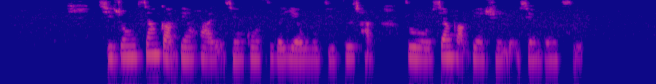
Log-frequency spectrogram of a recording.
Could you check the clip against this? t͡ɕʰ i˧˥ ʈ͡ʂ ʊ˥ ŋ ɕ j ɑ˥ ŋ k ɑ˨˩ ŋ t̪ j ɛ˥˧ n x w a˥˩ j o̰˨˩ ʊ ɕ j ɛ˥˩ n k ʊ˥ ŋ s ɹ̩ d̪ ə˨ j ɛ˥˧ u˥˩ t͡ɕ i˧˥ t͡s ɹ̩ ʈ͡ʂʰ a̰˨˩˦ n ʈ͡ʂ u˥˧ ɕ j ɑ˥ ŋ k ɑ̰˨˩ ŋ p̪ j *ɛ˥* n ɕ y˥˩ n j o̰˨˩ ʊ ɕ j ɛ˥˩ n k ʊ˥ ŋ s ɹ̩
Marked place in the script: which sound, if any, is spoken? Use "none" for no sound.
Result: ɛ˥˧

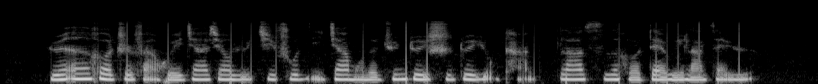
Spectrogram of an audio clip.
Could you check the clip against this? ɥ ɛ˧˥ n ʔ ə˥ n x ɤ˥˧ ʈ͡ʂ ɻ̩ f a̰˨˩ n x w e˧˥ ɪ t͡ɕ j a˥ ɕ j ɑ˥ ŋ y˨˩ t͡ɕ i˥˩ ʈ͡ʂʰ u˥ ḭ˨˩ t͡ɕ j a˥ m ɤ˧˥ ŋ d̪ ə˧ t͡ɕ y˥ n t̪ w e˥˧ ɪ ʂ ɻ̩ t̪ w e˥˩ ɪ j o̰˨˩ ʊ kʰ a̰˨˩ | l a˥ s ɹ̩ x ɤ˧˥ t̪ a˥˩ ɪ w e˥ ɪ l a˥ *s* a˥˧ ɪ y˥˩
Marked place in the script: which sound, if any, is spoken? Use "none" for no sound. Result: t͡s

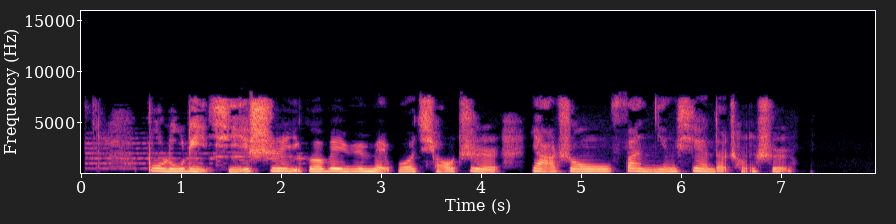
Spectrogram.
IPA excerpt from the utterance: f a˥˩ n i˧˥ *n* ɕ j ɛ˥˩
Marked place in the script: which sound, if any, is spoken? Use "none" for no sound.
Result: ŋ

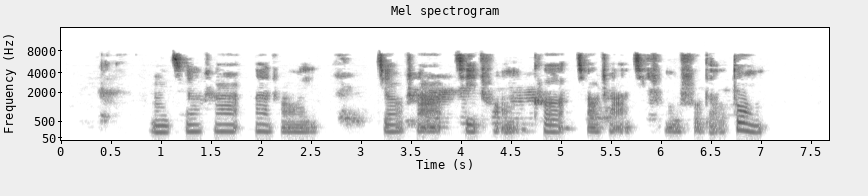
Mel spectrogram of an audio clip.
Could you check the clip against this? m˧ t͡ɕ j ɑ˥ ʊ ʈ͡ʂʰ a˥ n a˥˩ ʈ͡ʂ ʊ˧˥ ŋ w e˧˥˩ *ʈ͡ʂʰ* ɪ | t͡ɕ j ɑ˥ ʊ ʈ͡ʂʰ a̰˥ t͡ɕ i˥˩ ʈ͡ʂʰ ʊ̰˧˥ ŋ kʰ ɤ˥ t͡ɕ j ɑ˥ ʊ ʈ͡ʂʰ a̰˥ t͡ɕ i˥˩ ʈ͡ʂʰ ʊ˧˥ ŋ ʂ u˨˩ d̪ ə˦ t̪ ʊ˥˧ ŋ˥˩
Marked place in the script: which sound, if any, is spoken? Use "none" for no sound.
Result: none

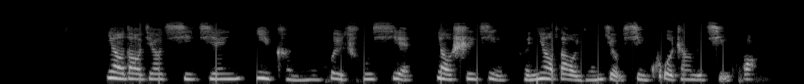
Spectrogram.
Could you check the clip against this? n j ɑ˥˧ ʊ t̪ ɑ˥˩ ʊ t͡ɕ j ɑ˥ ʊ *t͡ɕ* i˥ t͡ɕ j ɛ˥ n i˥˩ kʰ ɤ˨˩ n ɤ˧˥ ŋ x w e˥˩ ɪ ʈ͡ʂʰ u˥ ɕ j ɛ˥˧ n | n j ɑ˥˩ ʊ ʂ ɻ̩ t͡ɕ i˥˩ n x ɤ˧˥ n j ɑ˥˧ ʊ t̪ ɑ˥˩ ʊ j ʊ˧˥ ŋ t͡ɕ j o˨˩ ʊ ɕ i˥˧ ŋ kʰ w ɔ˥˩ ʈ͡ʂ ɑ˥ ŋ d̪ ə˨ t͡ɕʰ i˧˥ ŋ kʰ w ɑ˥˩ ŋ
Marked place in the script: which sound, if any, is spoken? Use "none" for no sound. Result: t͡ɕʰ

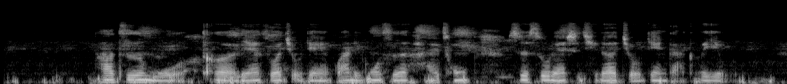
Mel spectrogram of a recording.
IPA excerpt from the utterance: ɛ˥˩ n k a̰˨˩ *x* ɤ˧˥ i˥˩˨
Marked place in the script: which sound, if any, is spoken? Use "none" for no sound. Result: k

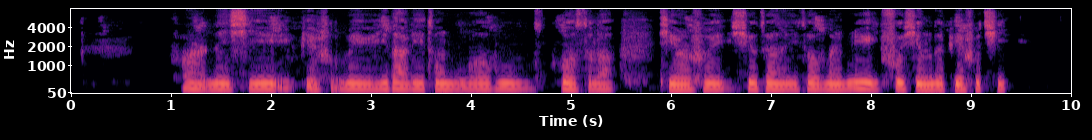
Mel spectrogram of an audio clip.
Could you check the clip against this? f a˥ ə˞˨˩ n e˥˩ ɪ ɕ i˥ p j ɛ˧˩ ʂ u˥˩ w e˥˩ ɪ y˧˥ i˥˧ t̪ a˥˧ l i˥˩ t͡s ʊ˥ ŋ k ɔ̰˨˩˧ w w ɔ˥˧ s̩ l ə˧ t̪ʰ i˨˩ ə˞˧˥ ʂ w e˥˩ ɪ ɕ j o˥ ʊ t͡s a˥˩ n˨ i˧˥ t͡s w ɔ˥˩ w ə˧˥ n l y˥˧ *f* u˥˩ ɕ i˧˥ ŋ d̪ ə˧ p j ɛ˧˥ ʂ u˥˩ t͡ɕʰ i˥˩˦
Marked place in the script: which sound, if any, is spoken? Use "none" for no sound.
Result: f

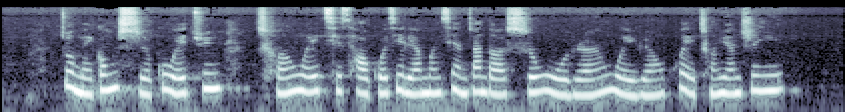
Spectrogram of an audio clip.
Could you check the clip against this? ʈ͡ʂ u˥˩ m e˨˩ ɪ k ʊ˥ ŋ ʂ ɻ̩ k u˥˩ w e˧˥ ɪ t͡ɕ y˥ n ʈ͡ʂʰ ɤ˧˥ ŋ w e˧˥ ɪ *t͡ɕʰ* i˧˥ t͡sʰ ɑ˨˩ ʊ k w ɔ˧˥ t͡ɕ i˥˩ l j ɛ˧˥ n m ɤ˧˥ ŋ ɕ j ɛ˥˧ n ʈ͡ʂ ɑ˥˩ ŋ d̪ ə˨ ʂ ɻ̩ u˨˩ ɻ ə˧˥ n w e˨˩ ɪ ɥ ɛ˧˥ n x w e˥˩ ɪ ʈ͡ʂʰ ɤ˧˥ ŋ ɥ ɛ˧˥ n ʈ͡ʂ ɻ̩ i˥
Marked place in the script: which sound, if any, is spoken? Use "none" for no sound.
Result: t͡ɕʰ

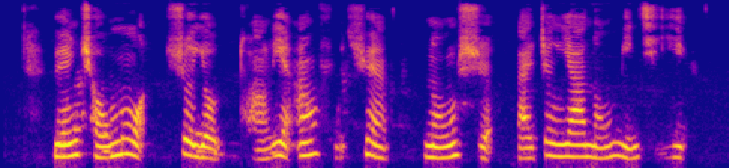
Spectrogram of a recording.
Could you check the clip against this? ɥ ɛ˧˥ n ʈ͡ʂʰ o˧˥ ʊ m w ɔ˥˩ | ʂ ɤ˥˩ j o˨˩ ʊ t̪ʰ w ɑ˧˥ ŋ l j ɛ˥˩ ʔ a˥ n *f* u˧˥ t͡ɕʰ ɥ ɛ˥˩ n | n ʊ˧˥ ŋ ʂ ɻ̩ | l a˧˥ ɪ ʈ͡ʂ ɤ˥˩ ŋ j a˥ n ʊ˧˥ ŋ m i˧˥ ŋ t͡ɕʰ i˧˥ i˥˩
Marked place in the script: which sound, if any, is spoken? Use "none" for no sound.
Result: f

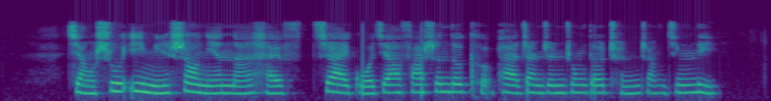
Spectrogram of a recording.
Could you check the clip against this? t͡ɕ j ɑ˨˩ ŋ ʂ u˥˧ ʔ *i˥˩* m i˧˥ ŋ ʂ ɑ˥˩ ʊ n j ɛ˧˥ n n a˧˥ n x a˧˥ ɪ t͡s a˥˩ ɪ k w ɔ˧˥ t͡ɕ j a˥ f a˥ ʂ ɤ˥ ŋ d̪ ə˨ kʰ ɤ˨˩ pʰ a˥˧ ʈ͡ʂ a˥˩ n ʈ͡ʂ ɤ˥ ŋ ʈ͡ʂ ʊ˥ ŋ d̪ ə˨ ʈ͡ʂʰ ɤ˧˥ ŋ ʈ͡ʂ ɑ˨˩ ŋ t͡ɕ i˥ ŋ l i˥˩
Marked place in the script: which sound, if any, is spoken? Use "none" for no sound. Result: i˥˩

